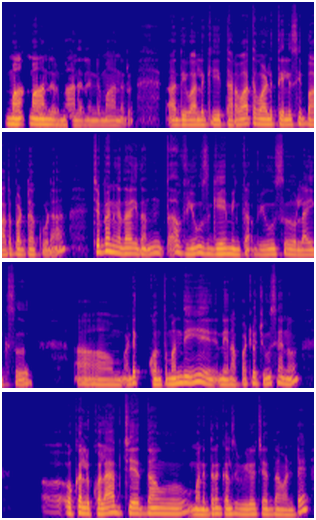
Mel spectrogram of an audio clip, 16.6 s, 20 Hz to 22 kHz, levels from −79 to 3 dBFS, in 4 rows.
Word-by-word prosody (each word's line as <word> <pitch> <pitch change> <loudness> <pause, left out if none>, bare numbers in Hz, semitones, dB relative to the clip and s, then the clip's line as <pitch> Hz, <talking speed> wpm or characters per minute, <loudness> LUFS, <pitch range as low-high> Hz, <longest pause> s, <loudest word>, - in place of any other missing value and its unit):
మా 120 - +9 0.2
మానరు 115 -3 +5
మానరండి 100 0 -5
మానరు. 95 0 -6 0.6
అది 105 +1 0
వాళ్ళకి 105 +1 0 0.2
తర్వాత 115 +5 +1
వాళ్ళు 115 -1 +4
తెలిసి 110 +3 +1
బాధపడ్డా 115 +1 -1
కూడా - - -4 0.5
చెప్పాను 165 +1 +4
గదా! 135 0 +3
ఇదంతా 125 +4 -2 0.2
వ్యూస్ 130 +3 +1
గేమ్ 125 0 +4
ఇంకా 110 - -3
వ్యూస్ 115 +2 -2 0.3
లైక్స్ 105 +1 -5 0.9
ఆహ్, 110 - -2 0.2
అంటే 145 +5 0 0.2
కొంతమంది 125 +6 +3 0.4
నేను 110 -1 +1
అప్పట్లో 120 +5 -4
చూశాను. 130 -1 0 0.9
ఆహ్, - - -14
ఒకళ్ళు 135 -3 +4
కొలాబ్ 135 +3 +5
చేద్దాము. 135 -1 +3 0.4
మనిద్దరం 115 +3 +2
కలిసి 120 +2 +1
వీడియో 120 +1 +1
చేద్దామంటే 110 - -1
120 Hz, 120 wpm, -23 LUFS, 110-130 Hz, 0.9 s, మా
